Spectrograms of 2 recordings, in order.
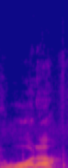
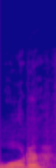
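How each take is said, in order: First: The R is dropped, in his natural accent. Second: The R in water is pronounced.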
